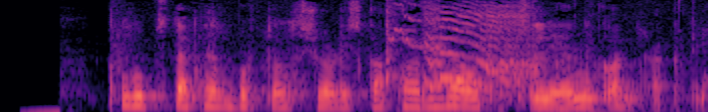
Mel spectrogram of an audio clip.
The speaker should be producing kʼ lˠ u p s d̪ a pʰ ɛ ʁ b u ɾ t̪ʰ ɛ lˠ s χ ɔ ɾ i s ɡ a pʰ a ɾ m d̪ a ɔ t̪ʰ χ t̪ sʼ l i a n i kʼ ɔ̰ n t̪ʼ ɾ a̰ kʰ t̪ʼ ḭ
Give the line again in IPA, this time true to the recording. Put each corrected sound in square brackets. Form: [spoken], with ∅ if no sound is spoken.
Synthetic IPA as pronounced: kʼ lˠ u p s d̪ a pʰ ɛ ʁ b u ɾ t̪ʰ ɛ lˠ s [ʃ] ɔ ɾ i s ɡ a pʰ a ɾ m d̪ a ɔ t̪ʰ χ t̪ sʼ l i a n i kʼ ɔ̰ n t̪ʼ ɾ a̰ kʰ t̪ʼ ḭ

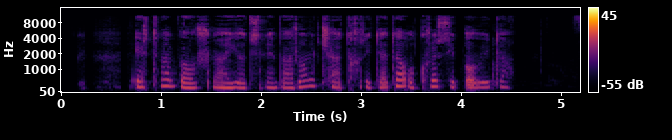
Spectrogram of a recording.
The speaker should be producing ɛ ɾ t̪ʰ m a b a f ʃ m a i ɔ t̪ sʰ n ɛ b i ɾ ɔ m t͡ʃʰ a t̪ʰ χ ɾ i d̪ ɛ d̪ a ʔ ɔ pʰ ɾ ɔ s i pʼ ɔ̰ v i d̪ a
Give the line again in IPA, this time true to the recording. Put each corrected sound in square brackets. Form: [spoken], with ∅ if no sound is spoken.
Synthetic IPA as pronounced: ɛ ɾ t̪ʰ m a b a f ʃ m a i ɔ t̪ sʰ n ɛ b [a] ɾ ɔ m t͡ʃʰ a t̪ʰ χ ɾ i d̪ [a] d̪ a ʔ ɔ [kʰ] ɾ ɔ s i pʼ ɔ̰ v i d̪ a

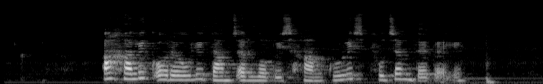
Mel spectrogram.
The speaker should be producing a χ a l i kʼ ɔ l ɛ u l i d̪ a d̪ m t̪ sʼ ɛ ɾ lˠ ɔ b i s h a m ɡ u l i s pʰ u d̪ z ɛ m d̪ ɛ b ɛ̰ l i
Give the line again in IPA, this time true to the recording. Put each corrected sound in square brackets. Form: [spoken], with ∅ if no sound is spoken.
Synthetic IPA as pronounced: a χ a l i kʼ ɔ [ɾ] ɛ u l i d̪ a [∅] m t̪ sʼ ɛ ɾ lˠ ɔ b i s h a m ɡ u l i s pʰ u d̪ z ɛ m d̪ ɛ b ɛ̰ l i

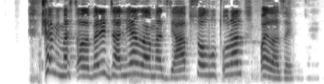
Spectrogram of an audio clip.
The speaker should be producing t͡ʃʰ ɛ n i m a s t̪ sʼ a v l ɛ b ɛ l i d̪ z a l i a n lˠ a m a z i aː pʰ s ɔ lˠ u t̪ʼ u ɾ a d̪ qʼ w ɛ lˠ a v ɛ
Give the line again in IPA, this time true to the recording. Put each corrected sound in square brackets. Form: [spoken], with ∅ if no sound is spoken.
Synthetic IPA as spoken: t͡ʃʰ ɛ [m] i m a s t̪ sʼ a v l ɛ b ɛ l i d̪ z a l i a n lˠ a m a z i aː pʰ s ɔ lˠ u t̪ʼ u ɾ a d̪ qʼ w ɛ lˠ a [z] ɛ

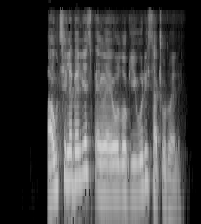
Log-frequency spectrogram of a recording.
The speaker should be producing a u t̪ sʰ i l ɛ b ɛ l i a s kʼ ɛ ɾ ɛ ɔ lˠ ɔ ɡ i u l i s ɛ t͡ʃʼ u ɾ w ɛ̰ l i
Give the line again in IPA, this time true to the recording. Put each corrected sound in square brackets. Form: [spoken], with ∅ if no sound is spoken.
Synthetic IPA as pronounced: a u t̪ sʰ i l ɛ b ɛ l i a s [pʼ] ɛ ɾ ɛ ɔ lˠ ɔ ɡ i u [ɾ] i s [a] t͡ʃʼ u ɾ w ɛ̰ l i

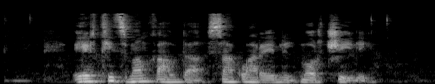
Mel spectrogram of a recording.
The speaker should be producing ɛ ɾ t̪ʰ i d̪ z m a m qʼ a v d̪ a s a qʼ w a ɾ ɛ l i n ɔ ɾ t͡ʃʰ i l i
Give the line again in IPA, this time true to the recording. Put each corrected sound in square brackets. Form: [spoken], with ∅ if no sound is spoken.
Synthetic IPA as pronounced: ɛ ɾ t̪ʰ i d̪ z m a m qʼ a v d̪ a s a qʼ w a ɾ ɛ l i [m] ɔ ɾ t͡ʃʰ i l i

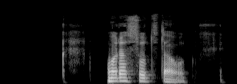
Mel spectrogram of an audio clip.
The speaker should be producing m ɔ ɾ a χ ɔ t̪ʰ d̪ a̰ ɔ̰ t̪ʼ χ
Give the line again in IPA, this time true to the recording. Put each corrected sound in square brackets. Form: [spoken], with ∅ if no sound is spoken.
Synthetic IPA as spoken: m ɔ ɾ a [s] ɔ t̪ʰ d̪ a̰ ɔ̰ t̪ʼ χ

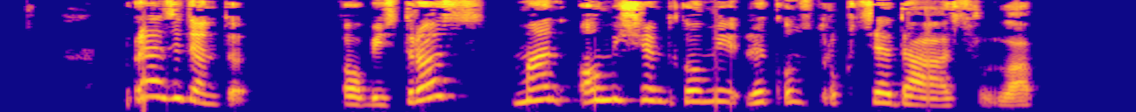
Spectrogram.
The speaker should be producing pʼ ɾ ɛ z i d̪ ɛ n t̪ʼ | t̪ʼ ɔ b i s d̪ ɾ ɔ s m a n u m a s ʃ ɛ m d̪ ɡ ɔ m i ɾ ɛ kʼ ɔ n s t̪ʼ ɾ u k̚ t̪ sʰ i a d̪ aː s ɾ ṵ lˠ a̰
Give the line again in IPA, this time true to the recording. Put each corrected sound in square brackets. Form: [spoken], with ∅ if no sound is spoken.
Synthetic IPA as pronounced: pʼ ɾ ɛ z i d̪ ɛ n t̪ʼ | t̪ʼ ɔ b i s d̪ ɾ ɔ s m a n [ɔ] m [i] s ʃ ɛ m d̪ ɡ ɔ m i ɾ ɛ kʼ ɔ n s t̪ʼ ɾ u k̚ t̪ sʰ i a d̪ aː s ɾ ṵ lˠ a̰

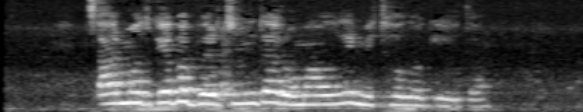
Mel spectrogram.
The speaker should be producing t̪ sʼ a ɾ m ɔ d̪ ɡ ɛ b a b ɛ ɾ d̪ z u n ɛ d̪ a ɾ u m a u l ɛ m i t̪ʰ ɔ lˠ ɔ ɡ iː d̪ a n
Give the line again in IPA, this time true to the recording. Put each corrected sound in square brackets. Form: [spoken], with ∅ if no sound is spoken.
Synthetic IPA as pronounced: t̪ sʼ a ɾ m ɔ d̪ ɡ ɛ b a b ɛ ɾ d̪ z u n [i] d̪ a ɾ [ɔ] m a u l [i] m i t̪ʰ ɔ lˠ ɔ ɡ iː d̪ a n

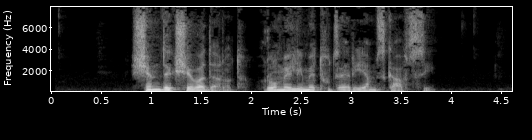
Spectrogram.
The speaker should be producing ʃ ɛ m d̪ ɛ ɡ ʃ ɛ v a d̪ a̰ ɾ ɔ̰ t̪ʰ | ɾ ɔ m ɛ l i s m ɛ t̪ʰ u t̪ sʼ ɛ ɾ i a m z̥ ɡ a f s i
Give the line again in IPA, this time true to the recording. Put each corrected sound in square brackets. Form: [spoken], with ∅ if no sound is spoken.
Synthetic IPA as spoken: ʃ ɛ m d̪ ɛ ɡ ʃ ɛ v a d̪ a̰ ɾ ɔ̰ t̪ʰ | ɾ ɔ m ɛ l i [∅] m ɛ t̪ʰ u t̪ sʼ ɛ ɾ i a m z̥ ɡ a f s i

